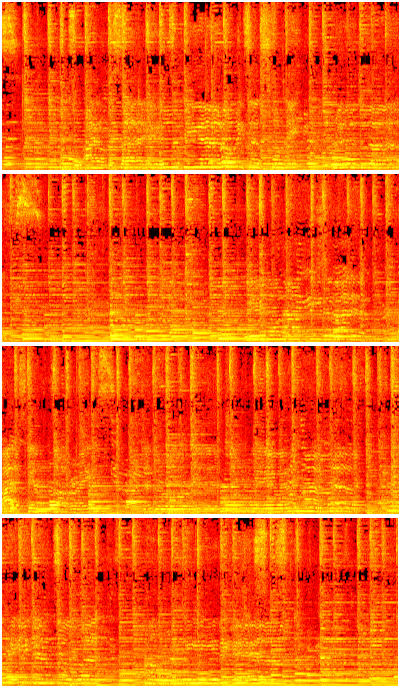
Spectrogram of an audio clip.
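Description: Live acoustic folk song: a strummed acoustic guitar and a keyboard playing piano, with a woman singing over them at a steady level.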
